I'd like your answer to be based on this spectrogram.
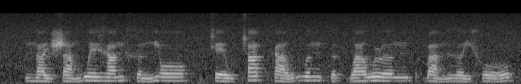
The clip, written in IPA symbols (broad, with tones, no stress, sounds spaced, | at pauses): n a˨˩ j ʂ a˨˩˦ m w e˧ ɣ a˧˥ n x ə˨˩˦ ŋ j ɔ˧ | c e˨˩ w c a˦˥ t̚ k a˨˩˦ w v ə˧ ŋ k ə˨˩ k̚ w a˧˥ w ɹ ə˧ ŋ | ɓ a˨˩˨ n ɣ ə˨˩˨ j x o˨˩˦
